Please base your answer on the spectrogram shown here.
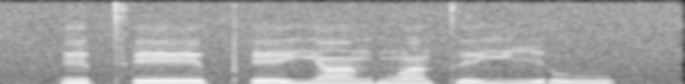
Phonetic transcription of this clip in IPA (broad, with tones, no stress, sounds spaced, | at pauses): ɪ˦ tʰ eː˨ pʰ e˨ j ã˦ ɡʷ ã˦ t ɪ˨ j i˨ ɾ u˦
